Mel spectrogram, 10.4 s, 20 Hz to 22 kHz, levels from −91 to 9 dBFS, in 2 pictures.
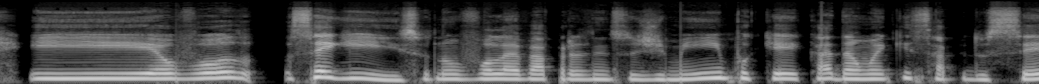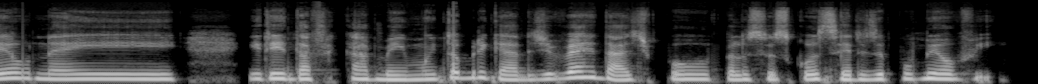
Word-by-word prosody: e 215 0 +3
eu 215 0 +4
vou 225 +3 +2 0.2
seguir 220 -5 +2
isso, 160 +4 -3
não 195 - 0
vou 195 +2 -1
levar 195 -1 +2
pra 190 -1 -4
dentro 185 0 -4
de 180 0 -2
mim, 210 +6 +1
porque 220 -2 -1
cada 210 -1 -1
um 200 0 +1
é 200 - -1
quem 235 +2 -6
sabe 190 -4 -7
do 180 -1 -4
seu, 205 +6 +1
né, 195 -1 0
e 200 -1 +1 0.3
e 205 - -2
tentar 205 -2 +2
ficar 195 0 -4
bem, 180 -1 +1
muito 190 +6 0
obrigada 215 -8 -1
de 195 +3 -2
verdade, 220 -7 +1
por 190 0 -1
pelos 180 0 -2
seus - - -3
conselhos 185 -1 -1
e - - +4
por 205 0 -6
me 220 -1 +4
ouvir. 190 -5 -4
200 Hz, 220 wpm, -20 LUFS, 190-215 Hz, 0.3 s, eu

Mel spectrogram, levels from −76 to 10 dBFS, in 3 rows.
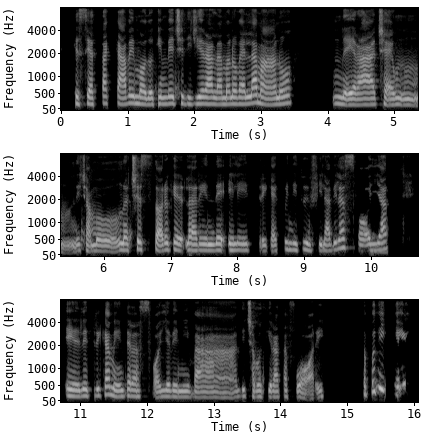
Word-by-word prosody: che 200 - -1
si 195 +2 +1
attaccava 190 +1 0
in 205 -1 +3
modo 175 -2 +3
che 190 +3 -3
invece 195 +1 +1
di 190 -1 -4
girar 190 0 +3
la 180 -1 +1
manovella 190 +3 +3
a - - +6
mano, 190 +3 +1 0.6
n'era 170 -2 +3
c'è 170 - 0
un 165 -2 -2
diciamo, 160 -4 -1
un 190 - +2
accessorio 195 0 +1
che 185 -3 +1
la 180 -2 +3
rende 180 0 +1
elettrica 180 -3 -3
e 165 - -6
quindi 195 -3 -2
tu 205 - -12
infilavi 175 0 -2
la 250 +3 +1
sfoglia 195 -4 -1 0.5
e 190 - +2
elettricamente 190 0 0
la 175 -2 0
sfoglia 175 0 0
veniva 155 -3 -2
diciamo 170 -2 -2
tirata 165 +1 -3
fuori. 175 - -4 0.5
Dopodiché 405 +8 +1
180 Hz, 140 wpm, -23 LUFS, 170-195 Hz, 0.6 s, a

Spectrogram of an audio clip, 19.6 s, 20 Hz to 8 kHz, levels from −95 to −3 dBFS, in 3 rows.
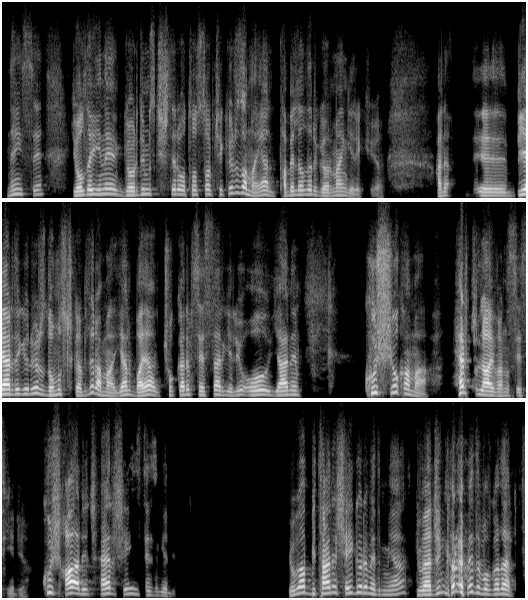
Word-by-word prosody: Neyse, 185 +1 -11 0.4
yolda 160 +5 +2
yine 195 +1 -3
gördüğümüz 160 +5 -5
kişilere 190 -1 -6
otostop 180 +1 -7
çekiyoruz 230 +6 -10
ama, 230 - -1
yani, 165 -4 -5
tabelaları 175 +2 -5
görmen 145 +2 -6
gerekiyor. 90 -8 -16 0.6
Hani, - - -5 0.4
eee, 135 -1 -2
bir 175 - -1
yerde 195 0 +8
görüyoruz, 200 -2 -4
"Domuz 170 +4 -2
çıkabilir." 155 - -5
Ama, 135 -4 +1
yani, 165 +4 -2
bayağı, 150 +2 +3
çok 155 0 -12
garip 170 +2 -2
sesler 170 +2 -3
geliyor. 155 +2 -9
O, 170 +3 0
yani, 160 +2 +2 0.8
kuş 255 0 +1
yok 270 +2 -2
ama - - -2 0.3
her 255 - +6
türlü 185 -9 +2
hayvanın 140 -4 +5
sesi 130 -1 -13
geliyor. 95 -3 -23 0.2
Kuş 255 -1 -4
hariç, 195 -5 +7
her 205 +3 +2
şeyin 205 -1 -11
sesi 155 -2 -16
geliyor. 130 -9 -17 1.4
Yok 165 +9 -5
abi, 245 -4 +2
bir 205 - -8
tane 225 +4 +5
şey 230 0 -3
göremedim 205 -9 -4
ya, 190 +8 -10
güvercin 175 +8 +2
göremedim, 265 -2 +2
o 195 - -2
kadar. 195 -2 0
180 Hz, 160 wpm, -23 LUFS, 155-200 Hz, 1.4 s, yerde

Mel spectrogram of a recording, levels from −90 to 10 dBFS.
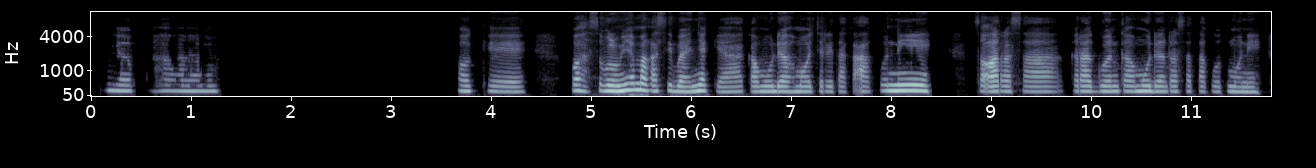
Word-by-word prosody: Iya, 225 -2 -3 0.2
paham. 210 0 -7 2.4
Oke. 200 -3 -6 0.4
Wah, 230 -2 +1
sebelumnya 220 +4 +6
makasih 225 -3 +2
banyak 205 +3 +2
ya, 190 +1 -7
kamu 195 0 -2
udah 195 0 +1
mau 195 0 -1
cerita 195 0 -10
ke - - -11
aku 210 +3 -3
nih, 225 -1 +7 0.4
soal 205 -1 +4
rasa 195 -1 -5
keraguan 205 0 -2
kamu 205 +1 +1
dan 200 0 -2
rasa 200 0 -8
takutmu 195 0 -8
nih. 185 -1 -4
205 Hz, 115 wpm, -24 LUFS, 195-215 Hz, 2.4 s, nih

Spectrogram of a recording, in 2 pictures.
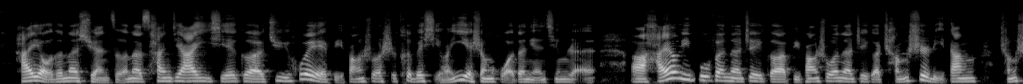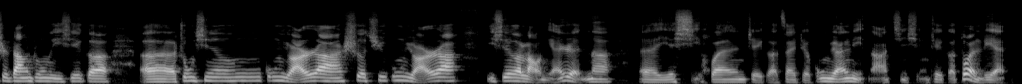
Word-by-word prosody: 还 150 +2 +4
有 170 -10 +5
的 135 +2 -2
呢， 150 +1 +2
选 120 -10 -3
择 - - -6
呢 140 -1 +1
参 150 +3 -2
加 150 -1 +4
一 150 -1 -2
些 145 +1 -2
个 135 -4 +3
聚 155 +5 -6
会， 215 - +3
比 - - -13
方 130 +3 -4
说 135 0 -5
是 140 - -9
特 - - -4
别 145 - 0
喜 145 -7 -7
欢 105 - -3
夜 200 0 +3
生 135 -3 -1
活 - - -2
的 120 - -2
年 110 -2 -4
轻 120 0 -7
人。 - - -7 0.3
啊， 130 -1 +5
还 - - +4
有 285 0 +6
一 230 -3 +2
部 195 -1 0
分 180 -3 0
呢， 145 -3 +1
这 145 0 -1
个 120 -2 +3
比 115 - -7
方 135 +2 0
说 155 +1 -1
呢， 140 -4 +1
这 135 -1 -6
个 115 - -2
城 120 +3 -5
市 190 +4 +2
里 - - -5
当 140 +1 0 0.2
城 140 +3 -4
市 165 0 -3
当 155 0 +5
中 155 0 -2
的 150 - -1
一 135 - -2
些 145 +3 -6
个， 135 -3 +4 0.3
呃， 125 -1 +4
中 170 +6 -3
心 170 +1 -4
公 180 0 -6
园 155 - +4
儿 170 - +6
啊， 150 -2 +6
社 175 +2 -2
区 180 +2 -7
公 185 +1 -6
园 150 - +1
儿 170 - +3
啊， 170 -1 +5 0.3
一 - - -10
些 165 +4 -1
个 155 -2 +5
老 - - +2
年 105 - -5
人 - - -1
呢， 120 -2 -3 0.3
呃， 110 -1 -3
也 110 +2 -4
喜 115 - -5
欢 115 0 -2
这 95 - -9
个 - - -8
在 110 - -7
这 - - -10
公 145 +1 -2
园 135 +1 +3
里 135 - -2
呢， 60 0 -7
进 - - -12
行 - - -14
这 - - -8
个 - - -8
锻 - - +4
炼。 - - -4
145 Hz, 275 characters per minute, -24 LUFS, 125-165 Hz, 0.3 s, 有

